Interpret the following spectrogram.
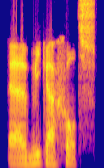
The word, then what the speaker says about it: Mika Godts: So just one more time, Kevin, how should we be pronouncing his name? Mika Godts.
